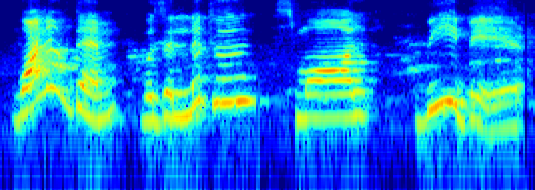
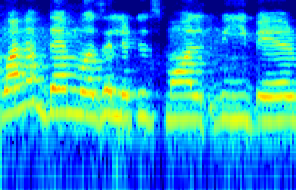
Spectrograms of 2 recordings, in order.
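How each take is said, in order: First: There are pauses between the describing words. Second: The describing words run together without pauses. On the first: The speaker calls it right. "everywhere they have used comma" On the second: The speaker calls it wrong. "if I'm reading the same sentence without any comma or full stop"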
